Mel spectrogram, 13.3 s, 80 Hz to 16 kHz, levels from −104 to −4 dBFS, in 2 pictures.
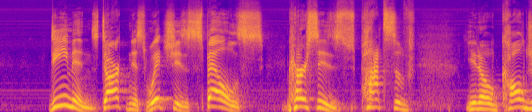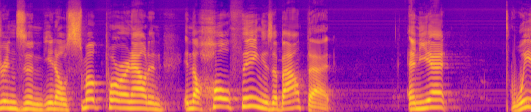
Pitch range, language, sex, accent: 135-210 Hz, English, male, American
